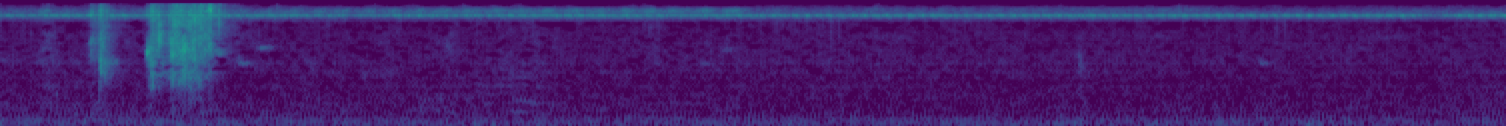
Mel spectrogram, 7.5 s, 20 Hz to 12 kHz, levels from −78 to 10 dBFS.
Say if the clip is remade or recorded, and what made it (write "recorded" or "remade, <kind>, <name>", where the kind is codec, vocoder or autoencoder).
remade, vocoder, Vocos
